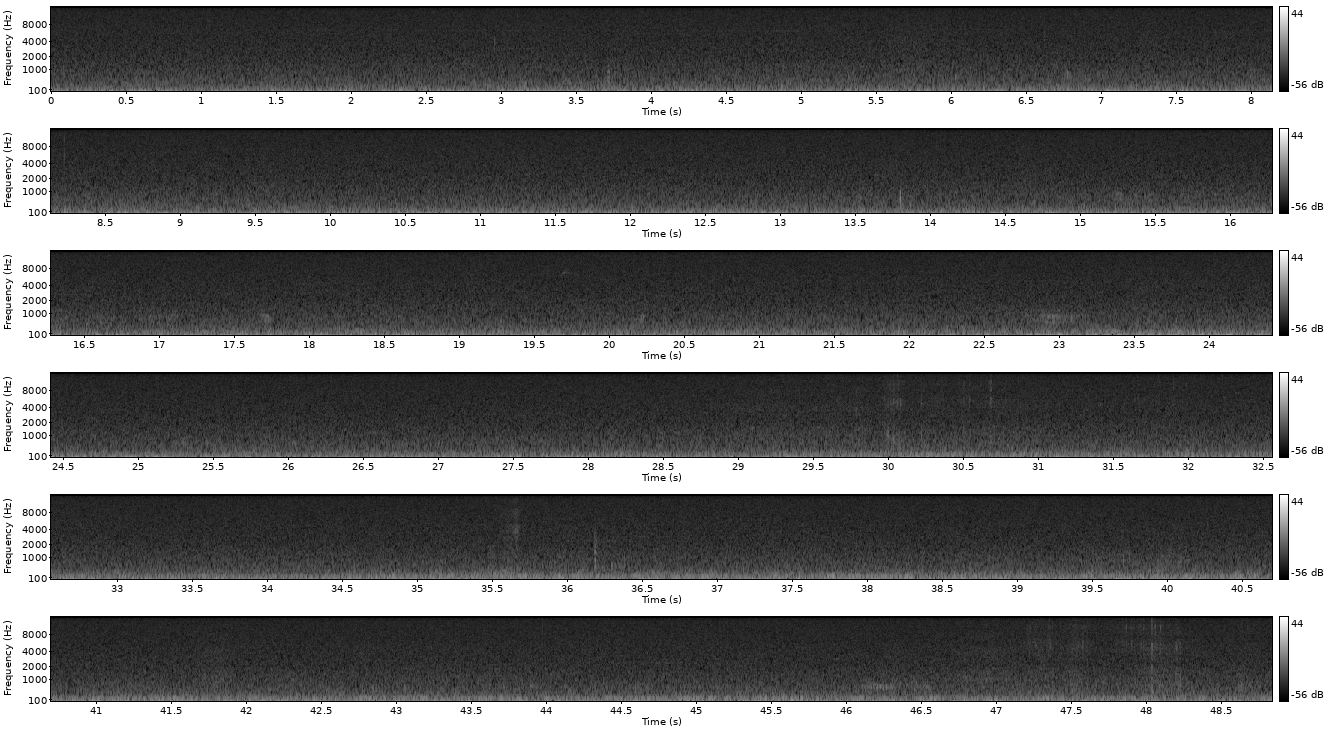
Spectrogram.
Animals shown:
forest ambience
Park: Katahdin Woods and Waters National Monument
